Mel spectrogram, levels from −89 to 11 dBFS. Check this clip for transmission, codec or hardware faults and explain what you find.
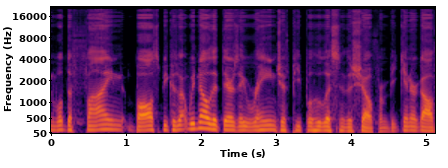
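One fault runs through the whole clip: imaging from sample-and-hold upsampling. The speech appears to have been raised from a 16 kHz rate to 44.1 kHz by simply repeating each sample, with no smoothing filter to remove the mirrored copies of the spectrum. The lowest copy sits between 8 and 16 kHz at about 22 dB below the speech. It is heard as a bright, metallic fizz that rises and falls with the speech and moves opposite to its pitch.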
